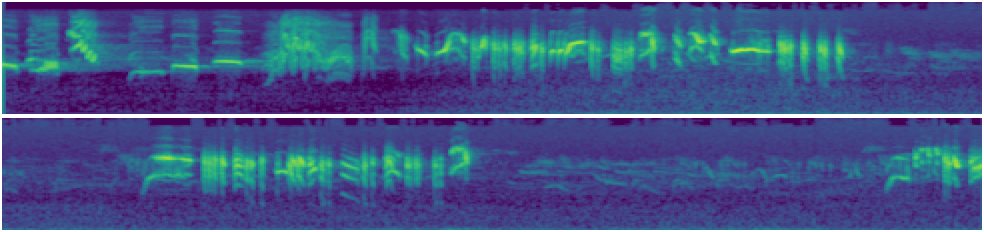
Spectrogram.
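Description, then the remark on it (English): A Dartford warbler sings in quick, scratchy, chattering phrases, three bursts separated by short pauses, over a faint low rumble of wind or traffic. “So we'll have blackbird, Dartford Warbler, and stone chat coming up now.”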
